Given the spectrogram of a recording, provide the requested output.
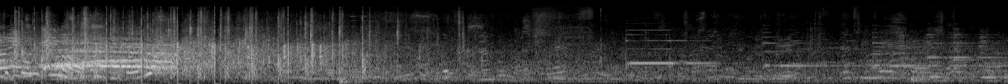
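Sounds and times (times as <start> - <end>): audience applauding: 0.0 - 4.2.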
